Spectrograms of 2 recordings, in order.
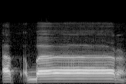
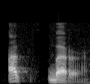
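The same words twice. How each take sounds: First: The vowel after the b is drawn out. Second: The vowel after the b is short. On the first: The speaker calls it wrong. "Nggak boleh akbar" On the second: The speaker calls it right. "tetap akbar"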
